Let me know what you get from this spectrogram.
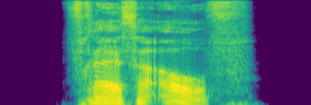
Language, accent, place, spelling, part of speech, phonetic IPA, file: German, Germany, Berlin, fräße auf, verb, [ˌfʁɛːsə ˈaʊ̯f], De-fräße auf.ogg
- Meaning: first/third-person singular subjunctive II of auffressen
